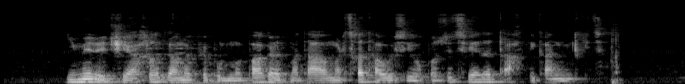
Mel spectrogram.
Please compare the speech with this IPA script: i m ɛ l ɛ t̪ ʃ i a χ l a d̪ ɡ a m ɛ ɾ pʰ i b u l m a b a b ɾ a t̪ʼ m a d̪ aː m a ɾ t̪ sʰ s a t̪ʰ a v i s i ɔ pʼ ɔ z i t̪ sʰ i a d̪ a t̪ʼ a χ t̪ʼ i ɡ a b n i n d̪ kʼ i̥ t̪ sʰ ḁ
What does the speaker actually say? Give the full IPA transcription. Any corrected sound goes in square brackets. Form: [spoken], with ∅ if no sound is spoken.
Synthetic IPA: i m ɛ [ɾ] ɛ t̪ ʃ i a χ l a d̪ ɡ a m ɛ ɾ pʰ [ɛ] b u l m a b a [ɡ] ɾ a t̪ʼ m a d̪ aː m a ɾ t̪ sʰ [χ] a t̪ʰ a v i s i ɔ pʼ ɔ z i t̪ sʰ i a d̪ a t̪ʼ a χ t̪ʼ i ɡ a [∅] n i [m] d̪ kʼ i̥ t̪ sʰ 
